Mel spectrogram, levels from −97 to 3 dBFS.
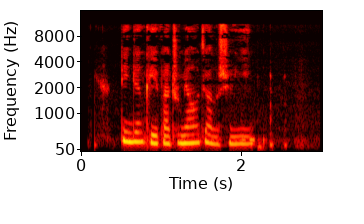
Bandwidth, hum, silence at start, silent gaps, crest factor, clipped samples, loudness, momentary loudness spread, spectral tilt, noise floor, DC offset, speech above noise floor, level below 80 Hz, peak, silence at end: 11.5 kHz; none; 0.25 s; none; 16 dB; under 0.1%; -35 LUFS; 12 LU; -4.5 dB/octave; -65 dBFS; under 0.1%; 31 dB; -80 dBFS; -20 dBFS; 0.65 s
